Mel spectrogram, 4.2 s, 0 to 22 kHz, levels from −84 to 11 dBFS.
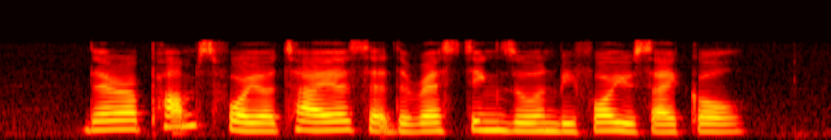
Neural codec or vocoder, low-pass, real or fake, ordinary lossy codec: none; 7.2 kHz; real; none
